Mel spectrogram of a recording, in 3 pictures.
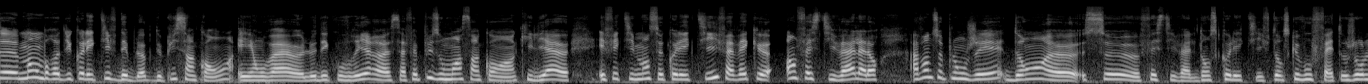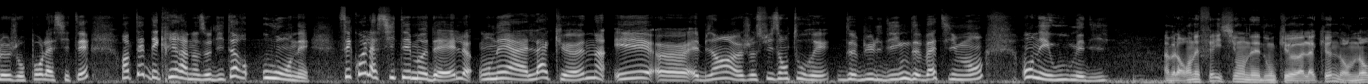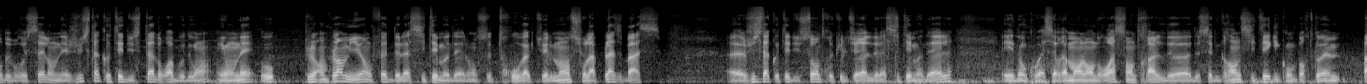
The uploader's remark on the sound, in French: Vous embarque au Festival Des Blocs ce mercredi. Il se déroule à la Cité Modèle à Laeken, non loin du Stade Roi Baudouin.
